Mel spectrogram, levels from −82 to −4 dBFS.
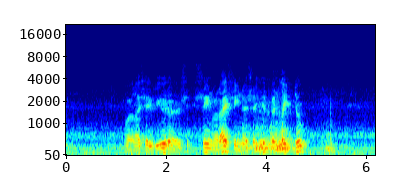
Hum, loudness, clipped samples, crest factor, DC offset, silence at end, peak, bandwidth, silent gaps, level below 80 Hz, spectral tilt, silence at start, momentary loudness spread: none; -27 LUFS; under 0.1%; 18 dB; under 0.1%; 0 s; -10 dBFS; 7.2 kHz; none; -50 dBFS; -10 dB/octave; 0 s; 20 LU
